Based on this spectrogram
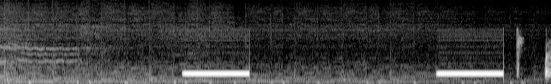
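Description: Ringing tone on a telephone line during an outgoing call: two long, steady low beeps of about a second each, separated by a pause of several seconds, loud against a quieter background.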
